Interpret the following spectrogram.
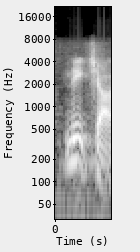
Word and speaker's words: Nietzsche: a little black cat and her name was Nietzsche well actually you wait you pronounce you know neat weenie she is supposed to be pronounced Nietzsche but when you have a cat you have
